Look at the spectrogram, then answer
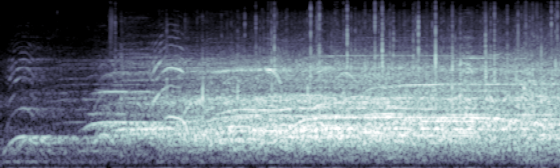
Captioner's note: audience cheering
